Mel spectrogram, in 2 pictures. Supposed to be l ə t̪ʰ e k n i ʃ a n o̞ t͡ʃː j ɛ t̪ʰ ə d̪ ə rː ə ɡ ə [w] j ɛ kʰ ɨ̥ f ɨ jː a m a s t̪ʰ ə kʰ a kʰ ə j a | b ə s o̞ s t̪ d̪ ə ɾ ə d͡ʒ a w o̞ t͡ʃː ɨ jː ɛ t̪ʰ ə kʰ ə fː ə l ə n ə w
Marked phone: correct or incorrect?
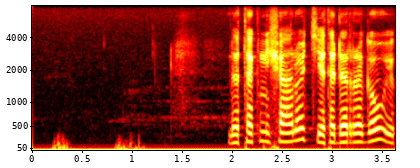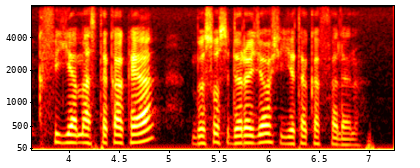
correct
